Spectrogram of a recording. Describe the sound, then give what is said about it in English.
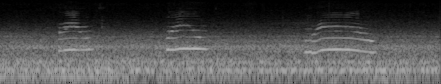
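A voice imitating a cat's meow: three drawn-out mewing calls, the last one longest, each gliding in pitch over a steady background hiss. “Now the next one is a cat. And cats typically say meow, which sounds a bit like”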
